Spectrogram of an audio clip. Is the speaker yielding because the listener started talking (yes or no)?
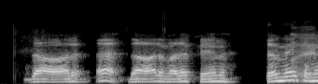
no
